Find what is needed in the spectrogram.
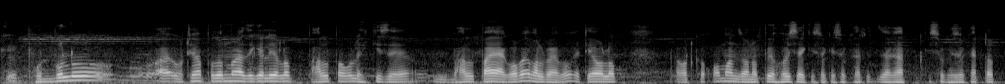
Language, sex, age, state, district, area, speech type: Assamese, male, 30-45, Assam, Charaideo, rural, spontaneous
